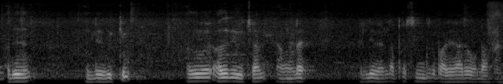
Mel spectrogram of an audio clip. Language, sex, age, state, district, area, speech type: Malayalam, male, 45-60, Kerala, Alappuzha, rural, spontaneous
